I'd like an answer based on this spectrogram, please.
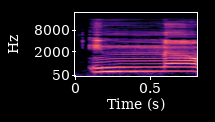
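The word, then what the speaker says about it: إنّ: إن الإنسان لفي خسر ইন্না ওয়াজিব গুন্নাহ করে পড়তে হবে ইন্নাল ইং ইকফা গুন্নাহ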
